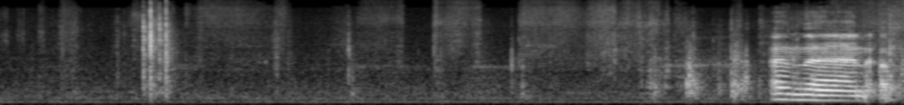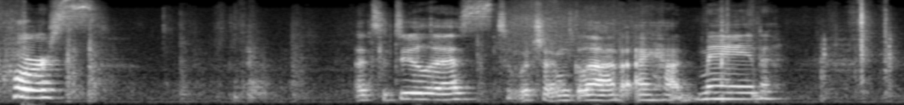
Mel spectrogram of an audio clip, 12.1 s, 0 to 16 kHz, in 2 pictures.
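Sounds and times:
sticker sheet rustling on paper: 0:05.7 - 0:06.6, 0:09.2 - 0:10.3.

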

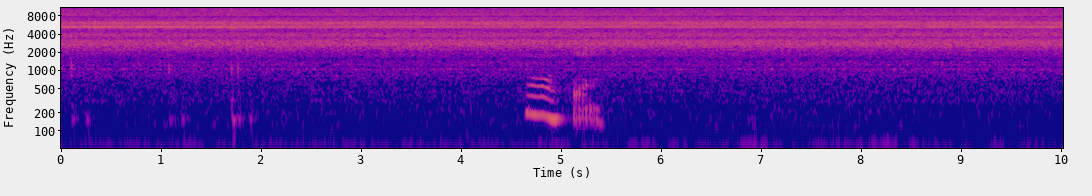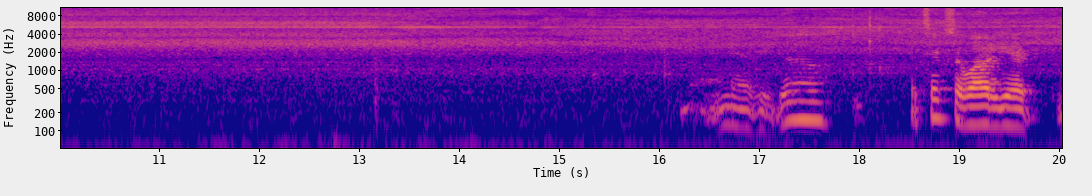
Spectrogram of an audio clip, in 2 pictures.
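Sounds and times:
small cooling fan whirring: 0:00.0 - 0:20.0.

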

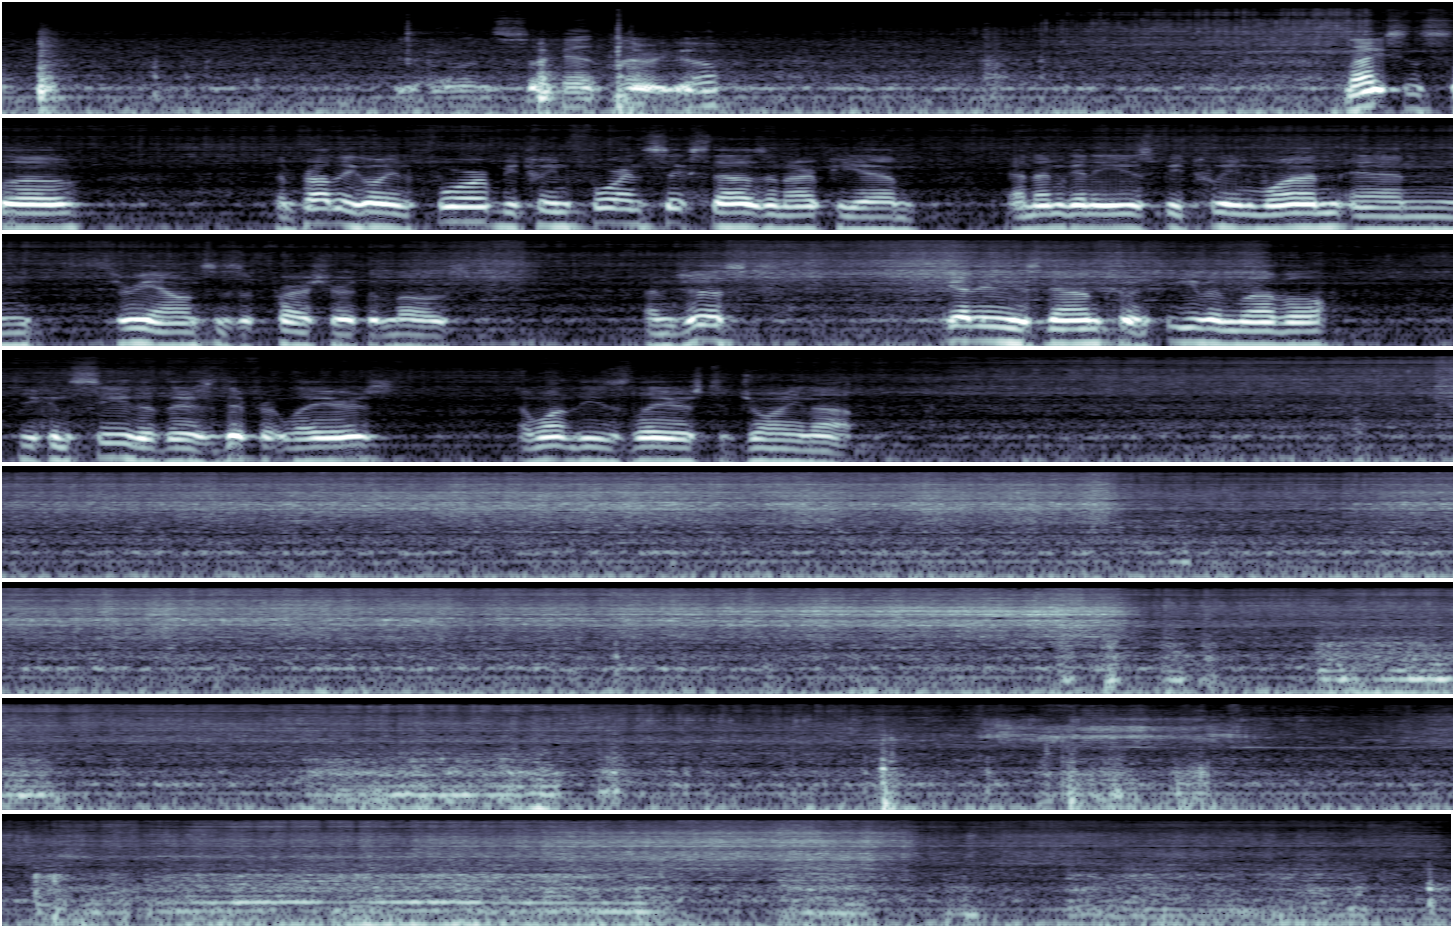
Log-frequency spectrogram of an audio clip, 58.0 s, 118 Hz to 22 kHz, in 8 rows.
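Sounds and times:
rotary tool motor hum: 0:04.2 - 0:58.0
high hissing grinding of stone: 0:05.1 - 0:58.0.

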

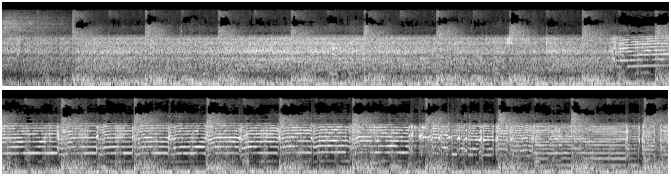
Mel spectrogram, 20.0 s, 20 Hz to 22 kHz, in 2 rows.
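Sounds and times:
distorted electric guitar and bass: 0:00.0 - 0:20.0
lead guitar bending notes: 0:00.0 - 0:20.0.

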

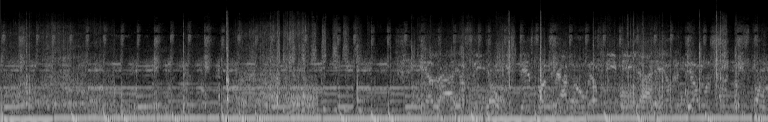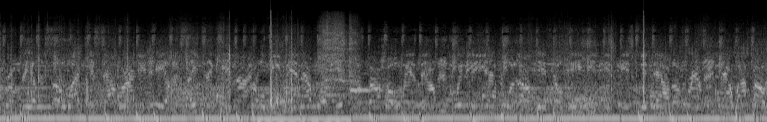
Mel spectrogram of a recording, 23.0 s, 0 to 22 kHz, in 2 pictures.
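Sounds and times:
music with deep bass line: 0:00.0 - 0:23.0
skateboard clacking: 0:00.0 - 0:23.0
skateboard wheels rolling on concrete: 0:00.0 - 0:23.0.

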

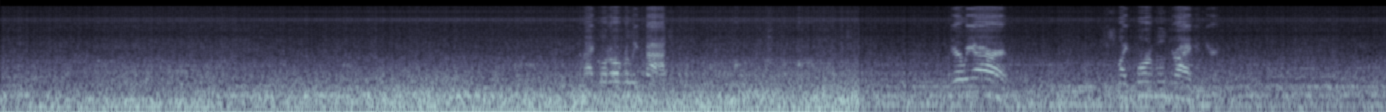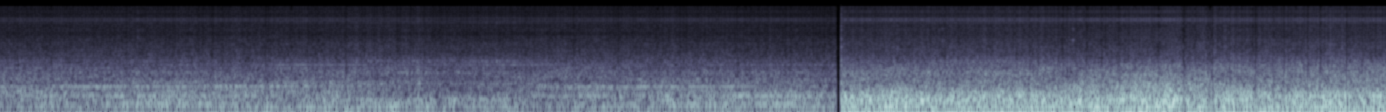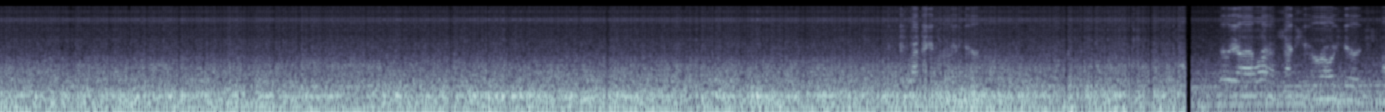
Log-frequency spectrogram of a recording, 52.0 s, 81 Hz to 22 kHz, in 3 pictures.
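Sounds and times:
road noise: 0:00.0 - 0:51.9
truck engine running: 0:00.0 - 0:51.9.

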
